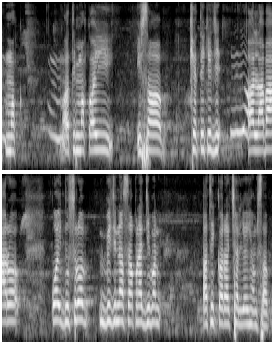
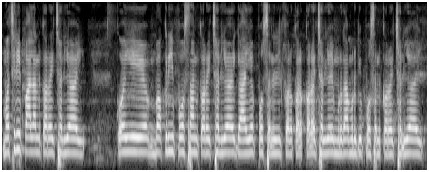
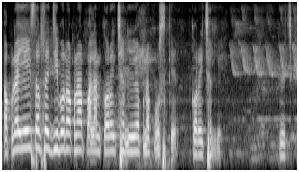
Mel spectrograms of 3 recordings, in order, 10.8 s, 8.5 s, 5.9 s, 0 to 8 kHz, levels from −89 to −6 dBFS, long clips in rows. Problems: low volume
